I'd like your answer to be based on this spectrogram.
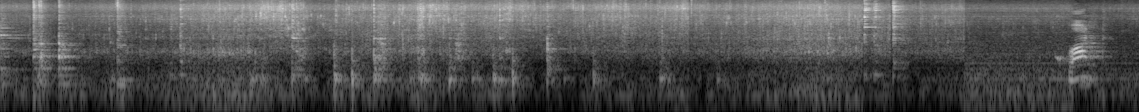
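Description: Two small tomatoes frying in a pan for a fish curry, a steady sizzle under repeated scraping and clinking of a stirring spoon, close by, with a brief voice and a louder clatter near the end.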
